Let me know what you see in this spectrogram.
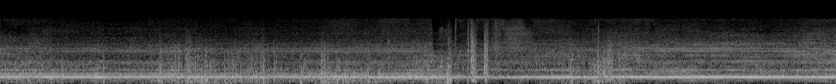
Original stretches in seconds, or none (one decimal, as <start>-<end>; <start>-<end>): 0.0-2.3; 6.3-8.4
